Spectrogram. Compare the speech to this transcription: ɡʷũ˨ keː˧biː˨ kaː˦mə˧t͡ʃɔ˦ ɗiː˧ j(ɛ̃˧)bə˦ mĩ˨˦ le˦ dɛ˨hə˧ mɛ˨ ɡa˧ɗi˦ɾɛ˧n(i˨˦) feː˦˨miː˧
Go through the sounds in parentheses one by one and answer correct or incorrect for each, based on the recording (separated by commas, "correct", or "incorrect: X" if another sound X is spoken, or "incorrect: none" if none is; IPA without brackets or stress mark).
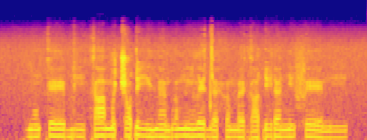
correct, incorrect: i˦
